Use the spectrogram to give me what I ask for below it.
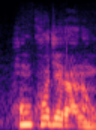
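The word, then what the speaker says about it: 本光寺: 이건 역시 일본에 소장되어 있는데 본광사라는 고찰, 일본 발음으로는 홍코지라는 고찰에 소장되어 있어요.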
